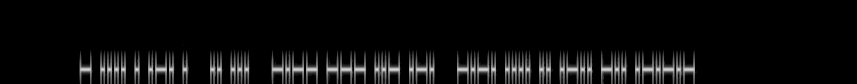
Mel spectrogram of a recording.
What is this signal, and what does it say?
Morse code, heard as a keyed tone, about 34 wpm, 700 Hz. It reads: THERE IS YOUR CHILD.
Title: Sentences from Top 800 Words 35wpm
